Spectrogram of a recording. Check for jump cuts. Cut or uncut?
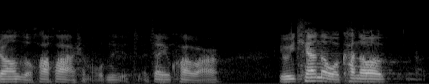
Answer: uncut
